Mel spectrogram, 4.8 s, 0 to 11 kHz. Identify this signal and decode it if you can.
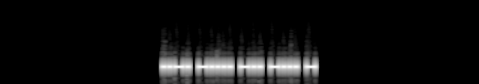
Morse code, heard as a keyed tone, about 40 wpm, 700 Hz. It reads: F6DBT
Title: DXCC-100 Call Signs - 5 Characters - 40wpm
